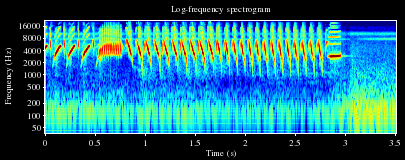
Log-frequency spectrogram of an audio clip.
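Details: Canary singing a rapid song: a few high chirps, a brief buzzy note, then a long even trill of fast repeated notes, ending in a sharp whistle. The background is otherwise quiet.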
